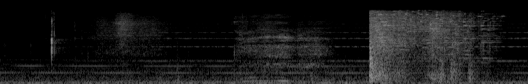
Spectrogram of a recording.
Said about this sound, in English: This time, though, when he throws his foam ball, the window shattered.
